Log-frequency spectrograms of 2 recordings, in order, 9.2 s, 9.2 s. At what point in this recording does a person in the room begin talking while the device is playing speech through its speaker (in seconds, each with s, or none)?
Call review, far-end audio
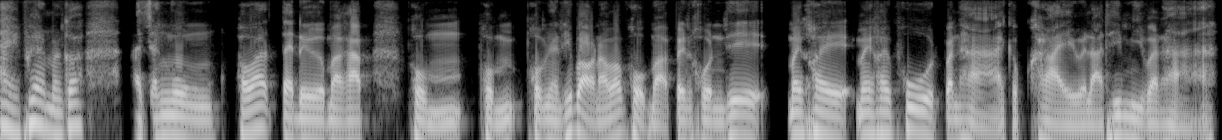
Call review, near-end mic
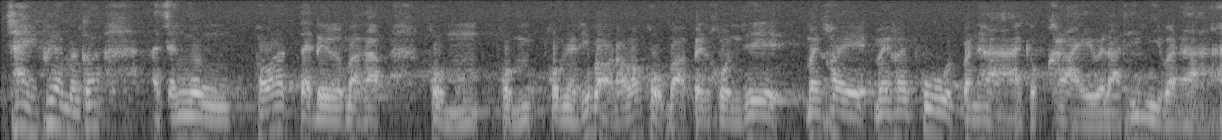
none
